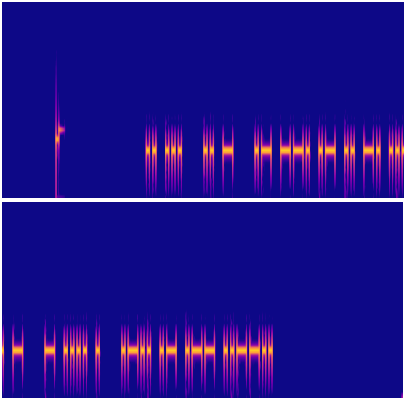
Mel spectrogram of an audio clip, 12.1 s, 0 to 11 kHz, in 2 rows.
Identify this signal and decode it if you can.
Morse code, heard as a keyed tone, about 25 wpm, 700 Hz. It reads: IS IT AGAINST THE LAW?
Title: Sentences from Top 1000 Words - Review Part 3 - 25wpm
